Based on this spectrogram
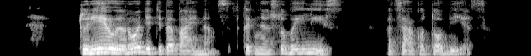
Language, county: Lithuanian, Vilnius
